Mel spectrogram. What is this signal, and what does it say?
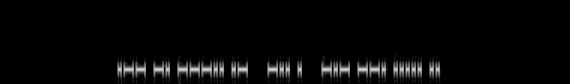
Morse code, heard as a keyed tone, about 40 wpm, 700 Hz. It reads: WN8A DE KG5I
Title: USA Callsign DE Callsign - 4 Characters - 40wpm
